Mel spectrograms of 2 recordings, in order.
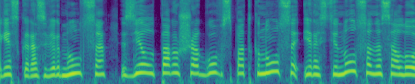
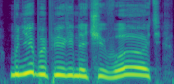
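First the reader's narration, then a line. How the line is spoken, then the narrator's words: Deep bass voice. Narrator (Russian): пробасил Миша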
